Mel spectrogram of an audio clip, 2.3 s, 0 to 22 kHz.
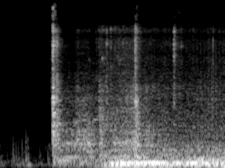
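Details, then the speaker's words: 1979 Land Rover Series III military Lightweight, reconditioned 2.25 engine, warm after a run: quick crank catches at once, settles to steady even idle, no knocks or misses; slight top-end rattle only when cold. "running quite warm at the moment it's been out for a run in it here we have a 2.25 military motor reconditioned one"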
